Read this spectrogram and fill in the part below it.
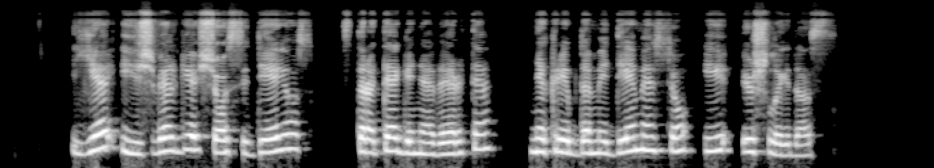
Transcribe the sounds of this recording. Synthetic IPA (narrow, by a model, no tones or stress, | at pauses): jiɛɪʒʲʋʲɛlʲɡʲeːʃʲoːsɪd̪ʲeːjoːsː | t̪ɾɐt̪ʲɛɡʲɪnʲæːʋʲɛɾʲt̪ʲæː | nʲɛkɾʲɛɪb̚d̪ɐmʲɪd̪ʲeːmʲɛsʲoːiːɪʃlˠɐɪd̪ɐs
